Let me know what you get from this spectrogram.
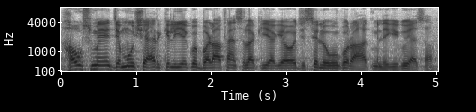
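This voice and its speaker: A man's voice: medium pitch, steady tone, moderate pace, pushed and bright, a little hiss or hum. A man asks questions as a reporter in a news interview.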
